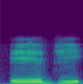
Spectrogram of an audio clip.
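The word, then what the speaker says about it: age: यदि ई लास्ट में आए तो जनरली अधिकतर जो होता है अधिकतर वर्ड में जो होता है ई साइलेंट होता है। जैसे यहां आप देख सकते हैं ए जी ई इसको ए जे नहीं पढ़ते हैं।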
